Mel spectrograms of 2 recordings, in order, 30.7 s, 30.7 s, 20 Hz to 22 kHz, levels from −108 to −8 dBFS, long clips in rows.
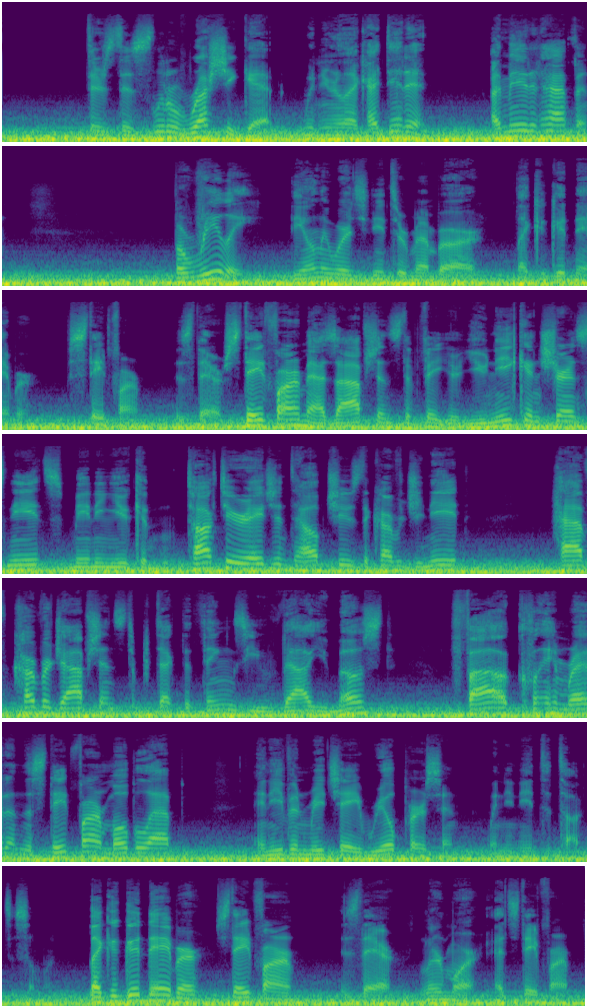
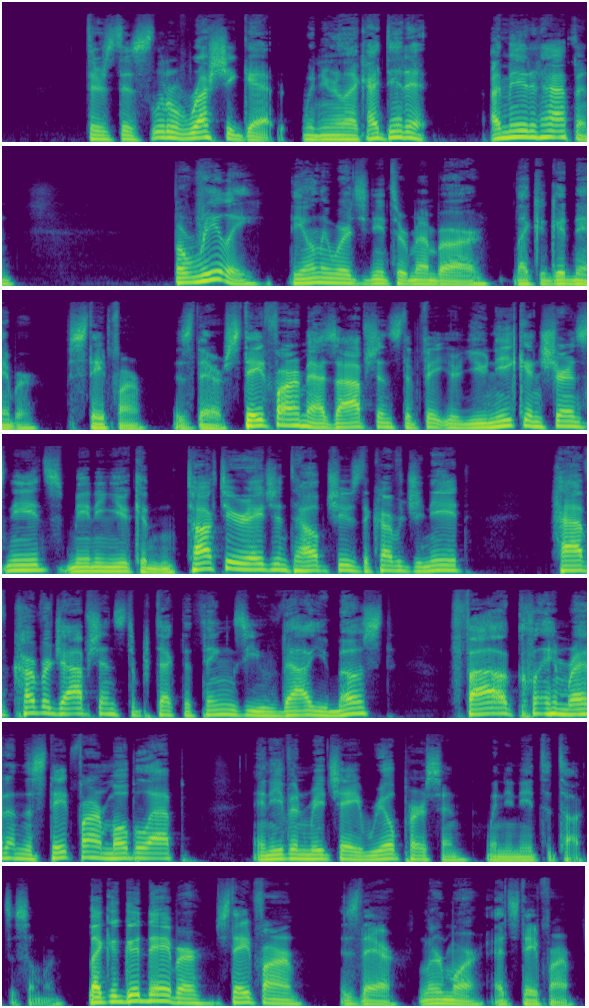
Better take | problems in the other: second | low rumble; loud; throughout; 5 dB below the speech

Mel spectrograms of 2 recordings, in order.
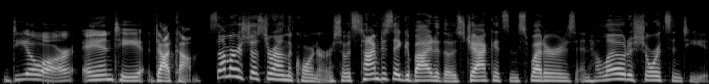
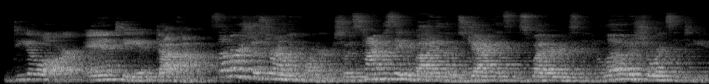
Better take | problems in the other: first | off-mic speech; far // room echo; strong; dies away in 1 s

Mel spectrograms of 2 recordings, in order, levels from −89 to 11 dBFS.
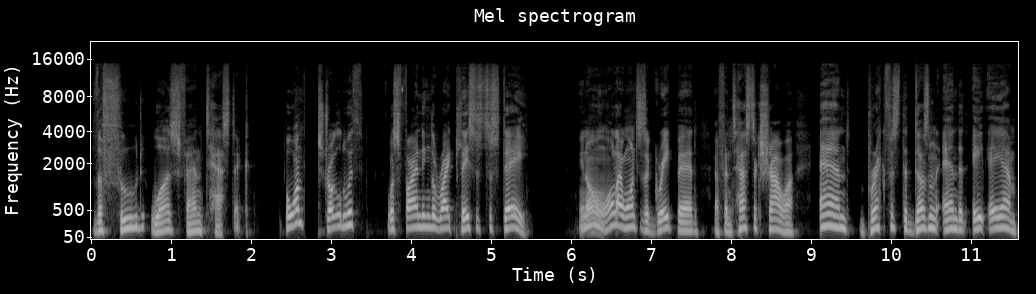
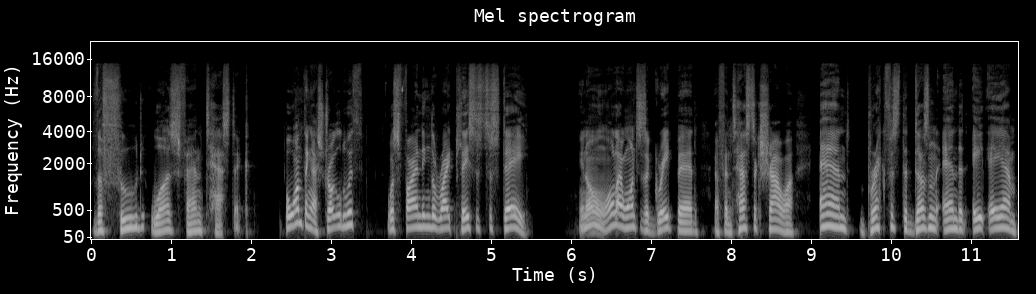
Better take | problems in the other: second | audio cutting out; at 2.5 s

